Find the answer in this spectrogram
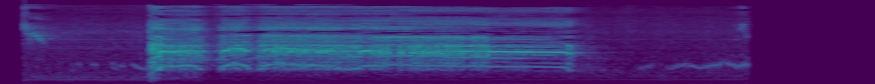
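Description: A rooster crowing once, a single long call of about two seconds that starts under a second in, over a faint steady hum.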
